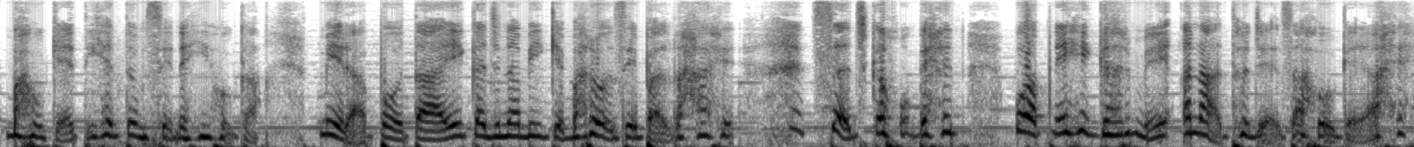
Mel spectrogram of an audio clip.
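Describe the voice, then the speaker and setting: An elderly grandmother, anxious and tender, speaks in a plaintive, sighing voice, as a woman puts her on for a cartoon story. The voice still sits fairly high, with faint music playing beneath it. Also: measured pace, dark tone. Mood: sorrowful. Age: older.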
